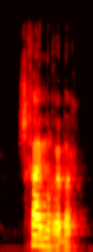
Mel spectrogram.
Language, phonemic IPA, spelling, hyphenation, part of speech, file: Dutch, /ˈsxœy̯mˌrʏ.bər/, schuimrubber, schuim‧rub‧ber, noun, Nl-schuimrubber.ogg
- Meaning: foam rubber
